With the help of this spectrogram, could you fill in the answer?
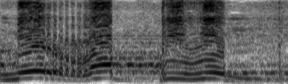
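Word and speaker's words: من ربهم: zat ataupun si sifat jadi bacanya mirrobbihim tidak tertinggal sifatnya Nun sama sekali nggak Tertinggal yaitu hati sifatnya itu bingungnya habis tidak Min rabbin mirrob mirrobbi hingga tapi secara mutlak habis itu jadi langsung mirrobbihim tidak tertinggal sama sekali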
